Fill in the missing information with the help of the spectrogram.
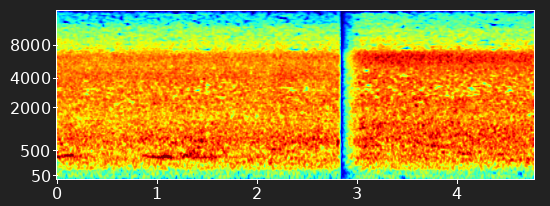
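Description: Steady rushing of water. It cuts out for an instant a bit under three seconds in and comes back slightly louder and hissier.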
